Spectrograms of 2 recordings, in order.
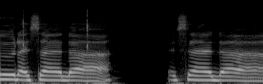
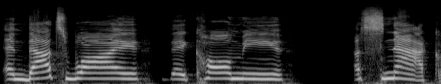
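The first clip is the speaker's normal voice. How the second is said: drawn-out punchline, very slow; 2 semitones higher, much slower than usual. Retold or imitated. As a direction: stretch every word out slowly. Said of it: "and then I said".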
